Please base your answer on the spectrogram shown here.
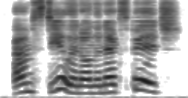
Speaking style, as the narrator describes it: he shouted at Roe in that squeaky voice of his

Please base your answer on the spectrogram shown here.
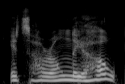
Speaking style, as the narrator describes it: Valraker said, sinking wearily

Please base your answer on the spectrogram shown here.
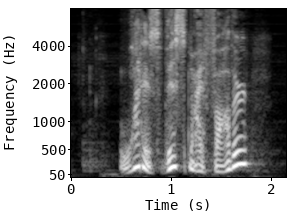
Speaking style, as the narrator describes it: exclaimed, amazed

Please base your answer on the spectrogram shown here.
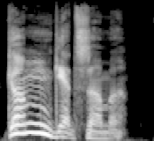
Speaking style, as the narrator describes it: He roared

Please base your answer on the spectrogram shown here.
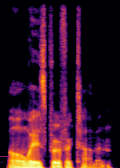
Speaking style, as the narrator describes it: Palmer chuckled under his breath, whispering

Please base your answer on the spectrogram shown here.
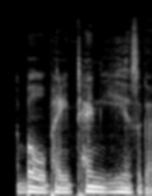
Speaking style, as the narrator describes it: the pack snarled

